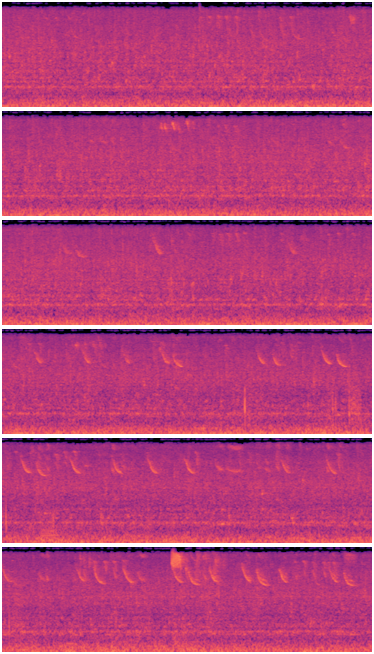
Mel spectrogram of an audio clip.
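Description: Small birds chirping: a series of short, high, quickly falling chirps that come more and more often through the second half, with one louder chirp near the end, over a steady background hiss.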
